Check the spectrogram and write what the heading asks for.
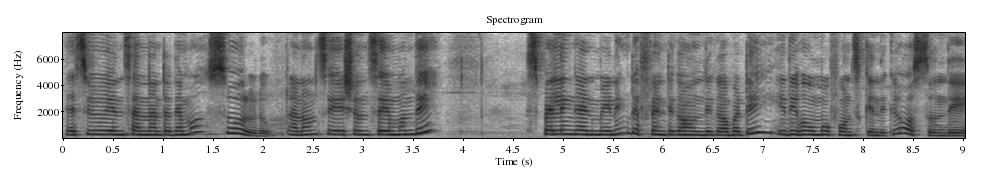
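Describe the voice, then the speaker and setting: A woman's voice: high voice, warm tone. A woman teaching a grammar lesson, patiently spelling words out letter by letter and repeating each rule. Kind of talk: grammar lesson explaining word pairs.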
